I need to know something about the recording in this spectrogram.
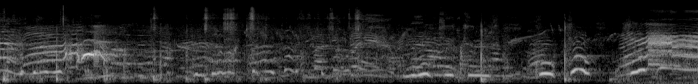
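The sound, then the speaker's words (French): Children playing at a kindergarten: a lively mix of high-pitched kids' voices, shouts and chatter overlapping continuously, with occasional squeals rising above the busy background babble. “Une école maternelle.”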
